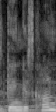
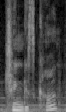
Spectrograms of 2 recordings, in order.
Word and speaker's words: Chinggis Khan: I know in the West we were always taught his name was Genghis Khan, but here it's Chinggis Khan, and that's how it's pronounced.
